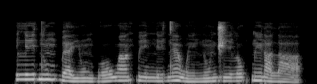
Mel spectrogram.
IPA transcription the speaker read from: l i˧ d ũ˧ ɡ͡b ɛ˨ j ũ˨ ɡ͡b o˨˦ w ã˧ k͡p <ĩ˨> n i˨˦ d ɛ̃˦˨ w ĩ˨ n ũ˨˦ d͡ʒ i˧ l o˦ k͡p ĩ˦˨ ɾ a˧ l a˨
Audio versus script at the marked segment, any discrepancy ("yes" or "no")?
yes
